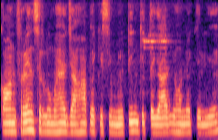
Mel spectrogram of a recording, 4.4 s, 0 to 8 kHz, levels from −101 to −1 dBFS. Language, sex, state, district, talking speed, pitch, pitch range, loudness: Hindi, male, Bihar, Gopalganj, 165 wpm, 130 Hz, 125-135 Hz, -17 LUFS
